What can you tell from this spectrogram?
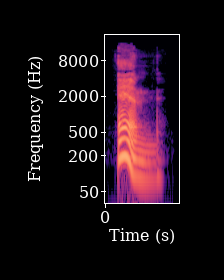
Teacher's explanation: en vez de decirla con un sonido A al inicio, la digas con un ligero sonido E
